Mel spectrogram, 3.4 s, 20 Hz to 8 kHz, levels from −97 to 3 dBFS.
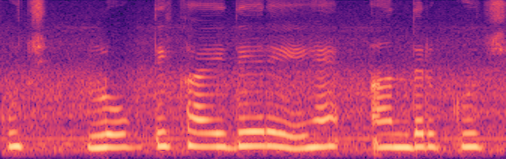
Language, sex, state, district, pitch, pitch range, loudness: Hindi, female, Haryana, Rohtak, 255 Hz, 245-260 Hz, -12 LUFS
